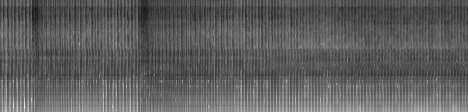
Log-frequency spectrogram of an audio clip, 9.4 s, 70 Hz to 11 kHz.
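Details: Kawasaki Ninja 650 twin: throttle blips, then a lumpy, uneven idle as if one cylinder drops out; it misfires and runs on one cylinder when letting off the throttle, and sometimes randomly fires on only one cylinder.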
